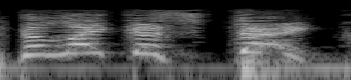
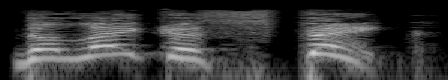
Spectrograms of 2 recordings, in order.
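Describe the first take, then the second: First: Slow, loud, high shout of disgust; angry shout. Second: Slow, loud, high furious verdict; angry rant. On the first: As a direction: drag it out, yelling in disgust. Host rants, shouting verdicts. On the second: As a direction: spit it out slowly, disgusted. Ranting host blasts the Lakers. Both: Real, not acted.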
